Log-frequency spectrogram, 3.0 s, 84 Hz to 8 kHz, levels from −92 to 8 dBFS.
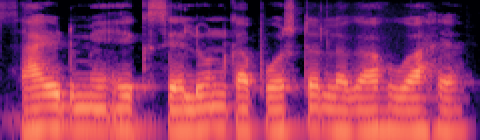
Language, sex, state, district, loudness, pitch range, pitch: Hindi, male, Jharkhand, Ranchi, -20 LUFS, 115-120 Hz, 115 Hz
